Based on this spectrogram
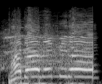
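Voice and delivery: high, very loud play-by-play cry; excited shout. Real, not acted. Commentator reacting to a saved ball, high excited shout. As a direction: yell it as the return lands. Live call of a great return.

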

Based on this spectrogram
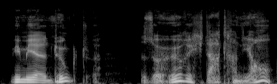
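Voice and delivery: ordinary delivery

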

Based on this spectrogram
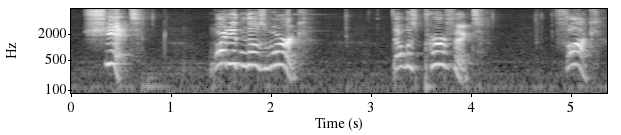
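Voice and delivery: high-pitched exasperated outburst; cursing in high-pitched disbelief; real frustration. Real, not acted. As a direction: voice shoots up as the plan fails. Ritual fails, player swears in frustration.

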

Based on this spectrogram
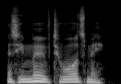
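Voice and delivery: plain reading voice

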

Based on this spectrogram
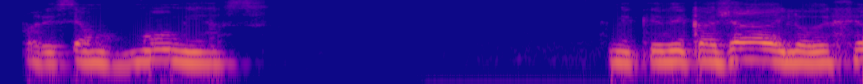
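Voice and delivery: soft, measured poetic monologue; hushed verse storytelling to a son; subdued poem reading. Acted. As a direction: let the recitation settle into quiet remembering, with pauses. Continues the dramatic monologue poem.

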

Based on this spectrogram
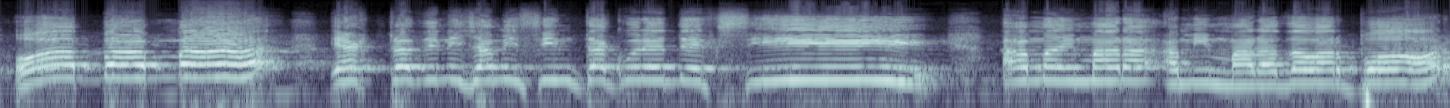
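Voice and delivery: high, loud wailing call; wailing cry. Acted. The dying speaker wails his last wish to parents.

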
